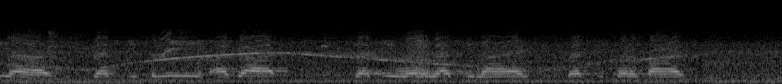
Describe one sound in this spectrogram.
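A siren wails, rising and falling.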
